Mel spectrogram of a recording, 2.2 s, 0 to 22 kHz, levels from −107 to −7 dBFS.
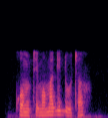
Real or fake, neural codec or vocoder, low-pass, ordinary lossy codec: real; none; 3.6 kHz; Opus, 16 kbps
